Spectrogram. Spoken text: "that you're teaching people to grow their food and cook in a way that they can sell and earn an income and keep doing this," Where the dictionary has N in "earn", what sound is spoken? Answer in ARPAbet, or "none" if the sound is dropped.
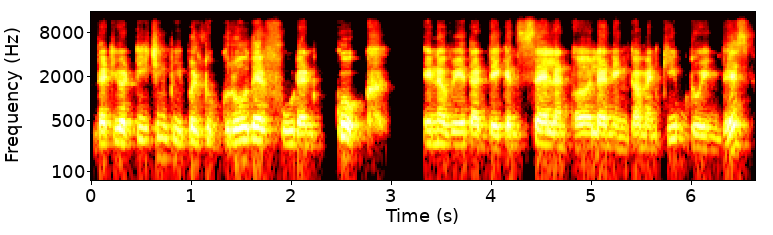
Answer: L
